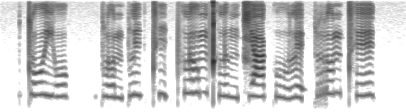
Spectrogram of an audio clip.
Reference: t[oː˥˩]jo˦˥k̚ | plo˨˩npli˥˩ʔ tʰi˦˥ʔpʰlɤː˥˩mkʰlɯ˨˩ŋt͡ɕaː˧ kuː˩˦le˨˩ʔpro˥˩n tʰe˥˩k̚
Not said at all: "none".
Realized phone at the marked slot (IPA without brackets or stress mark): oː˥˩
